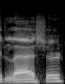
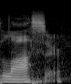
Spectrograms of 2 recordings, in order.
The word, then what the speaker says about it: Lahser: am I saying that right should I say Lasher ler the correct pronunciation is ler I'm here with the founder Cassandra Thomas of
